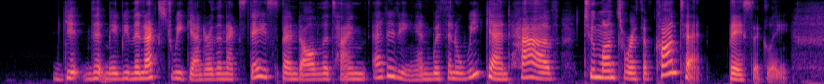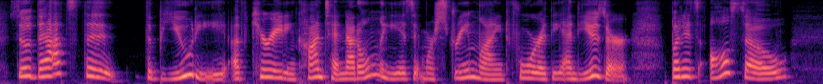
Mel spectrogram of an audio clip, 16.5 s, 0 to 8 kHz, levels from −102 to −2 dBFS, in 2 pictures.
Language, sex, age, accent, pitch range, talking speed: English, female, 30-49, American, 195-255 Hz, 170 wpm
